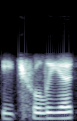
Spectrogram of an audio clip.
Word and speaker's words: Etrulia: And if you type in my name, which is Utrulia Troy Lee, because that's much shorter than the book title, and Utrulia is spelled E-T-R-U-L-I-A.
